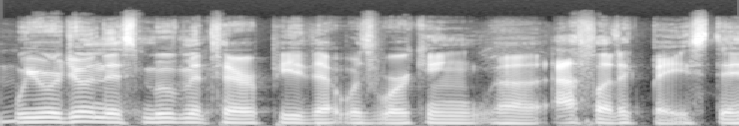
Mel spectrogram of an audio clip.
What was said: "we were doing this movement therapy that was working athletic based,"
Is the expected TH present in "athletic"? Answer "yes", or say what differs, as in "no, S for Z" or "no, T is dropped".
yes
